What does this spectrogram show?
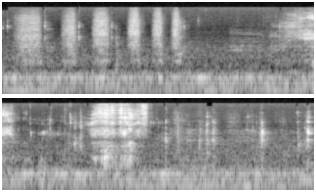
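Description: Close-miked chewing of grilled beef intestines with chives: sharp, wet clicks about three or four a second, then two short breathy hisses about halfway through.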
